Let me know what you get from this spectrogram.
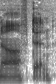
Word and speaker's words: often: All that's left is to decide how often Matt Gourley guest stars. And then it's and it's, a, which it's and, like, it, and you don't have to pronounce the T in often.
